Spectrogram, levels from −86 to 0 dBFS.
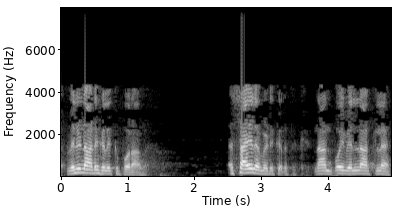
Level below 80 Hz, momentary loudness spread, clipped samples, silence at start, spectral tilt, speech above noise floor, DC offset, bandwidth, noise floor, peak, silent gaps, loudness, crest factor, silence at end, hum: -54 dBFS; 16 LU; under 0.1%; 0.1 s; -8 dB/octave; 52 dB; under 0.1%; 6 kHz; -68 dBFS; 0 dBFS; none; -16 LUFS; 18 dB; 0 s; none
